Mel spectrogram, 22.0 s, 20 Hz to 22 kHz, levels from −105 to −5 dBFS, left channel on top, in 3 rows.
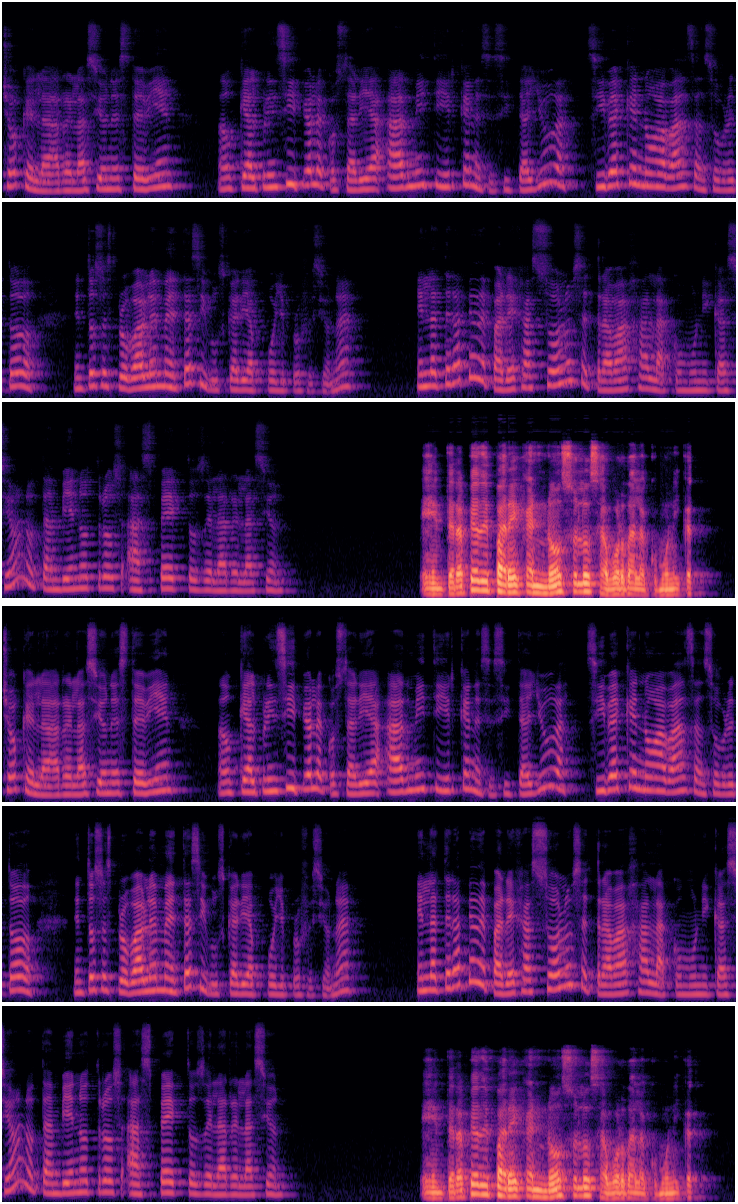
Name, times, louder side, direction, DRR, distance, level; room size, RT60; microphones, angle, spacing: voice 1, 0.0-1.7 2.2-5.6 5.9-7.6 8.1-10.8 11.5-17.5, right 2 dB, 45° right, 10 dB, 1.0 m, -44 dB
voice 2, 18.9-21.6, left 4 dB, 50° left, 17 dB, 0.4 m, -27 dB
18.0 x 9.6 x 3.3 m, 0.40 s
head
